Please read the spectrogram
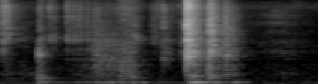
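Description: Fabric scraps and a pair of scissors being handled on a cutting mat: soft rustling with a few light clicks, then one sharp clack a little after a second in.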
